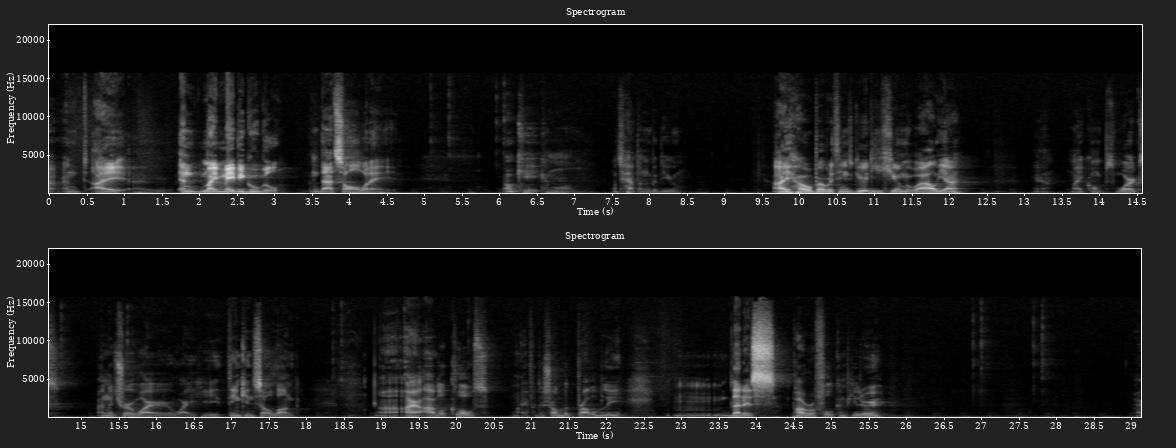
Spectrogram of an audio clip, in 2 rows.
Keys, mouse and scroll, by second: 5.1 click, 5.9 click, 6.0 click, 14.5 click, 15.5 click, 15.6 click, 18.7 click, 19.2 click, 19.3 click, 20.1 click, 20.3 click, 26.9 click, 27.0 click, 27.7 click, 27.8 click.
